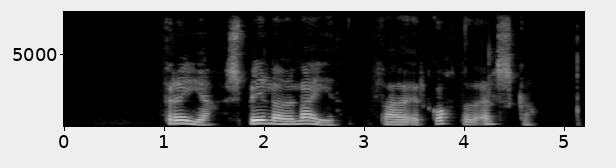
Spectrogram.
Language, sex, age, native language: Icelandic, female, 50-59, Icelandic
